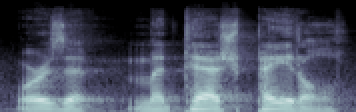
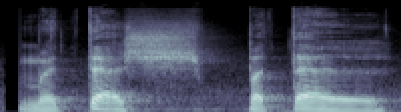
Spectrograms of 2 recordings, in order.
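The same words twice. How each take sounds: First: "Patel" as "PAY-tel", long a, stress on the first part; other pronunciation. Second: "Patel" said slowly as "pə-TEL", short a, stress on the end; slow "Mitesh Patel", stress falls on "TEL"; trying a name. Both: Shown as a demonstration.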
